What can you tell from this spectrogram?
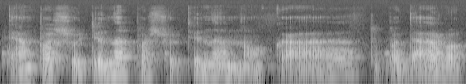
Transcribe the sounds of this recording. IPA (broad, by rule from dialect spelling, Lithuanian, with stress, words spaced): ˈtʲɛn pɐˈʃʊtʲɪnɐ pɐˈʃʊtʲɪnɐ ˈnʊ ˈkɑː ˈtʊ pɐˈdɑːroː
